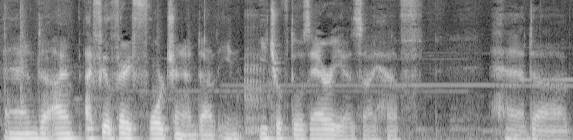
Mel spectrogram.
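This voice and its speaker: Soft music plays behind a middle-aged Hungarian man, a guest organist and composer, as he answers interview questions in careful English. His lowish, slightly mellow voice stays level, broken by frequent pauses and fillers.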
